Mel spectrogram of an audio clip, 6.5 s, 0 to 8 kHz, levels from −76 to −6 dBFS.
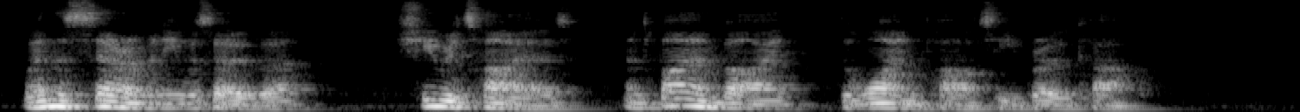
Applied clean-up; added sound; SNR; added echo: none; none; none; reverberation time 0.3 s.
